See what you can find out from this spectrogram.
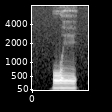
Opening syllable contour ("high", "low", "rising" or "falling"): low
